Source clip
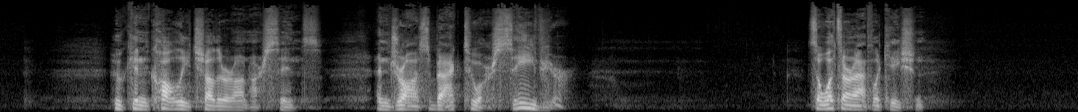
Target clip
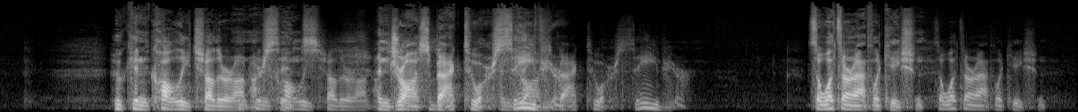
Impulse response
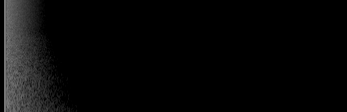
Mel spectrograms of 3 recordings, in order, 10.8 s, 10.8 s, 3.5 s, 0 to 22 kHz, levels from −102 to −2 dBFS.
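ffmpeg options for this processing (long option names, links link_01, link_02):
-filter_complex "[0:a]asettb=1/sr,asplit=3[link_01][link_02][link_03];[link_01]atrim=end=2.934[link_04];[link_02]atrim=start=2.93:end=4.46,asetpts=PTS-STARTPTS,afade=type=in:duration=0.004:curve=qsin,afade=type=out:start_time=1.526:duration=0.004:curve=qsin,equalizer=frequency=3500:width_type=o:width=1.1:gain=12[link_05];[link_03]atrim=start=4.456[link_06];[link_04][link_05]acrossfade=duration=0.004:curve1=hsin:curve2=qsin[link_07];[link_07][link_06]acrossfade=duration=0.004:curve1=qsin:curve2=hsin,asplit=2[link_08][link_09];[link_09]adelay=1224,volume=-10dB,highshelf=frequency=4000:gain=-27.6[link_10];[link_08][link_10]amix=inputs=2:normalize=0"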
